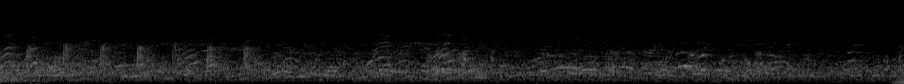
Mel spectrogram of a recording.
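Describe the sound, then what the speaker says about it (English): Crowd roaring at a football match in a stadium in Australia, a dense wash of cheering and chanting with rhythmic clapping early on, loud and sustained, with a commentator talking over it. "The pure noise from the crowd here at Imperial Corp Stadium."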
